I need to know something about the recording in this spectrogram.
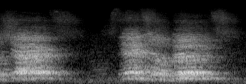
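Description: A class of Army warrant officer candidates, men and women, singing their class song together in unison, two loud short phrases with a brief pause between.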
